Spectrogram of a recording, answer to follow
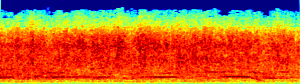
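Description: Swimmers splashing hard through the water in a race, a steady rush of churning water, with shouting voices wavering over it.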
